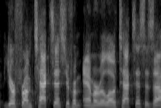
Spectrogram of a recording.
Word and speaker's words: Amarillo: Jr you're from you're from Texas you're from Amarillo Texas is that how you say it yeah I grew up in Amarillo and then I lived in Lubbock for a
